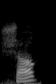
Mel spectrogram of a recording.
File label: "shot9", taiwanese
